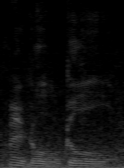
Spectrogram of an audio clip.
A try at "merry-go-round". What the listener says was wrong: You think there's a G in it? It sounds like it when you say it. Speak it into your phone and Google and then see what comes up.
